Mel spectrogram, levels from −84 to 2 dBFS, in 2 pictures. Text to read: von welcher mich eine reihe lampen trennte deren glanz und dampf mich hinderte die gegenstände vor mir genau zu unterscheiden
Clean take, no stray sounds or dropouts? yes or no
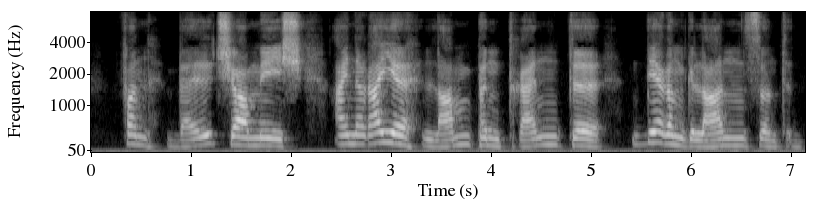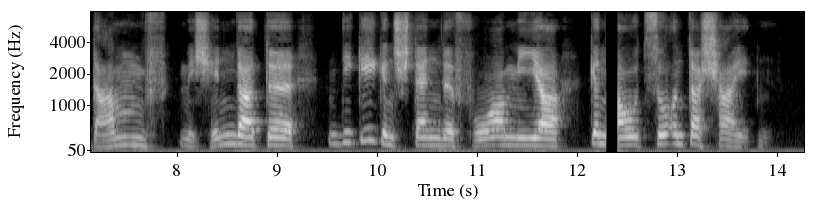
no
